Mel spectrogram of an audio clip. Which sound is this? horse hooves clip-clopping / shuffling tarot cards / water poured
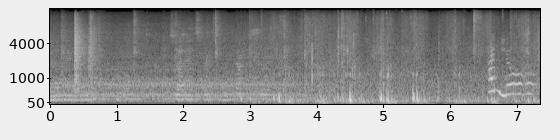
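horse hooves clip-clopping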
